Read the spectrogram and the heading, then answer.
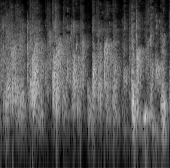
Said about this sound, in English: Come on, can we give God a hand clap for stuff?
